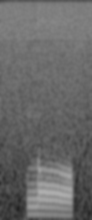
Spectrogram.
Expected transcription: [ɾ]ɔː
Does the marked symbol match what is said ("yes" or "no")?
no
